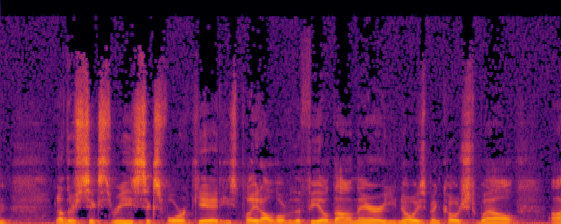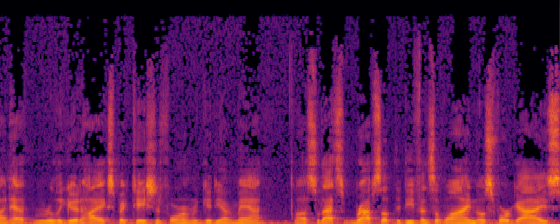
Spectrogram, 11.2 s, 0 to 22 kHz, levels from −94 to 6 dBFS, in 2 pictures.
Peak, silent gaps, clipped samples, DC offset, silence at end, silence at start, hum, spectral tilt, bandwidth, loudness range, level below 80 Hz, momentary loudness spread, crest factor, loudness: -4 dBFS; none; under 0.1%; 0.1%; 0 s; 0 s; none; -4 dB/octave; over 20 kHz; 2 LU; -48 dBFS; 6 LU; 18 dB; -21 LUFS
